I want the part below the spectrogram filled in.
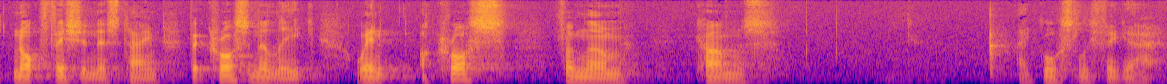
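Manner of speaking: usual speaking voice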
